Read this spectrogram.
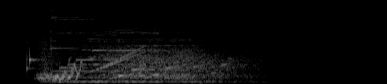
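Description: A game chime rings out and fades.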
